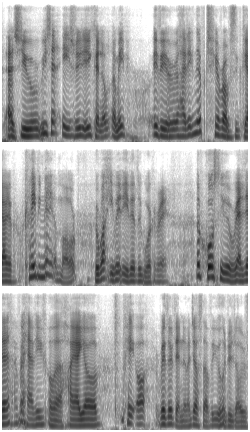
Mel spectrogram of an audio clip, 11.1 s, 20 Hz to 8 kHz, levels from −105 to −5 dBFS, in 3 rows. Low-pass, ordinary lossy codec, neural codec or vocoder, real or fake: 7.2 kHz; none; codec, 16 kHz in and 24 kHz out, 0.4 kbps, LongCat-Audio-Codec, four codebook decoder; fake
